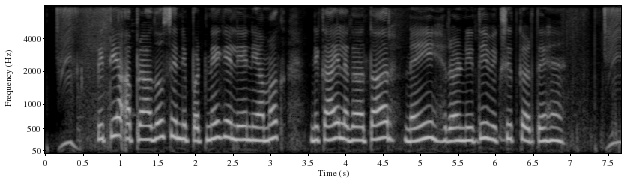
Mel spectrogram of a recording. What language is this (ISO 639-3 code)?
hin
